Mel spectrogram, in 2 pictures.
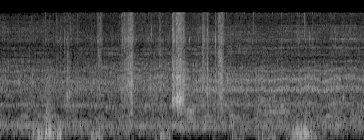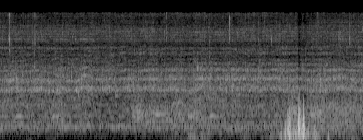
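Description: Steady trickle of running water in an aquaponics fish tank. Over it come a few brief splashes and knocks, and near the end a louder double thump.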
